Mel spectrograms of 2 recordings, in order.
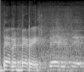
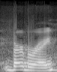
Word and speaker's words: berbere: Bere. Oh, I love that. Or Americans say Berbere, but Yeah.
